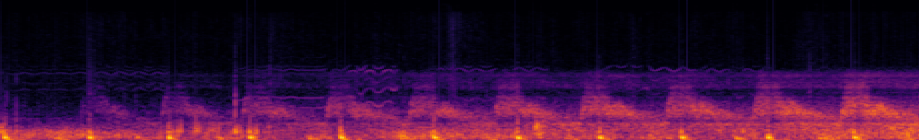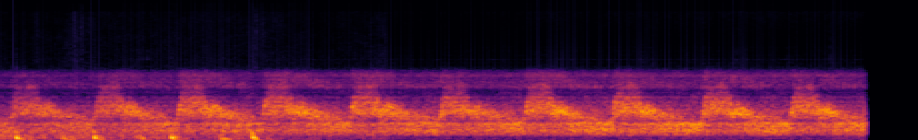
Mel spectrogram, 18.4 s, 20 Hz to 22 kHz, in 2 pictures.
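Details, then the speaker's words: Normal transcranial Doppler flow signal from the terminal internal carotid artery: rhythmic whooshing arterial pulses at about 70 a minute. "So that was the terminal internal crowded."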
